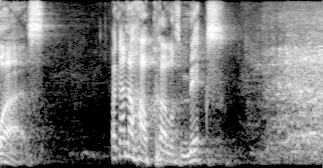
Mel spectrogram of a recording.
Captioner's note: audience laughing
